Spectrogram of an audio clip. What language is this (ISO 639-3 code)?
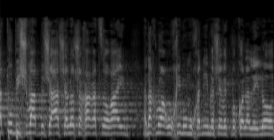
heb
